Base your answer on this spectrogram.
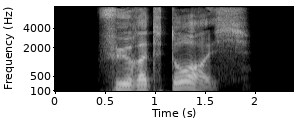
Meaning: second-person plural subjunctive II of durchfahren
- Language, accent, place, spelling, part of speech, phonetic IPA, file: German, Germany, Berlin, führet durch, verb, [ˌfyːʁət ˈdʊʁç], De-führet durch.ogg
